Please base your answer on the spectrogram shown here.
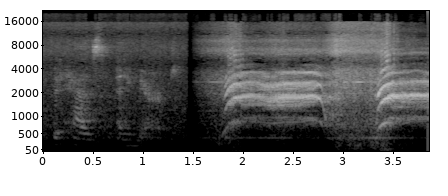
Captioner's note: loud vacuum sounds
